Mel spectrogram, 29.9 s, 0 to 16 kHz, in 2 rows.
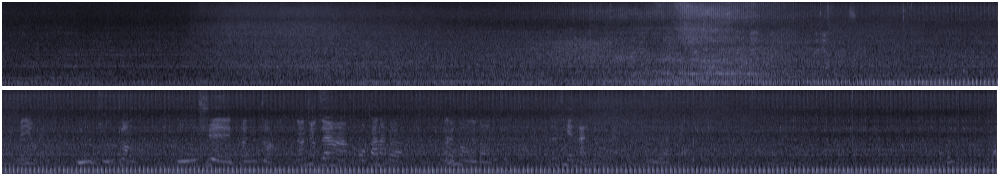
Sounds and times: Traffic Sound 0:00.0 - 0:29.8
waves 0:02.2 - 0:15.8

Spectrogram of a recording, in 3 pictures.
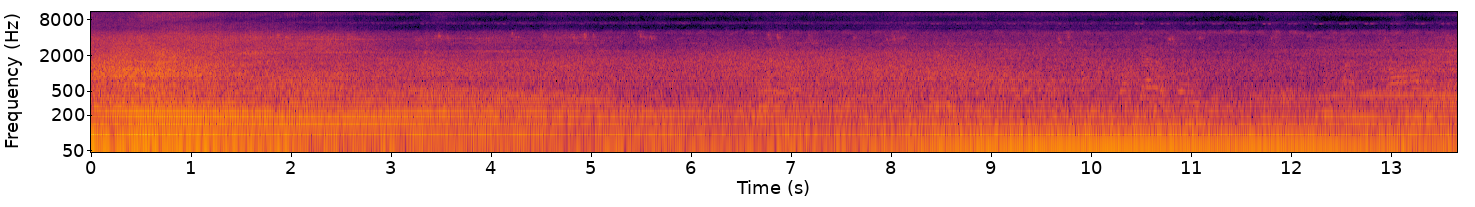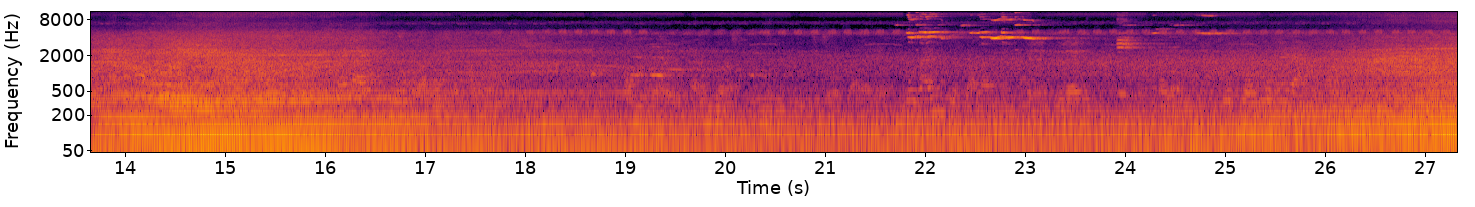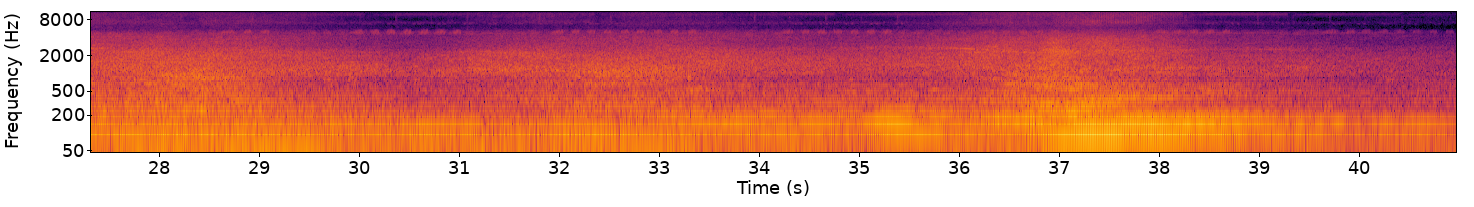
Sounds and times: Insect sounds 0:00.0 - 0:40.9
old couple 0:00.0 - 0:40.9
traffic sound 0:00.0 - 0:40.9
Bird call 0:21.7 - 0:25.1

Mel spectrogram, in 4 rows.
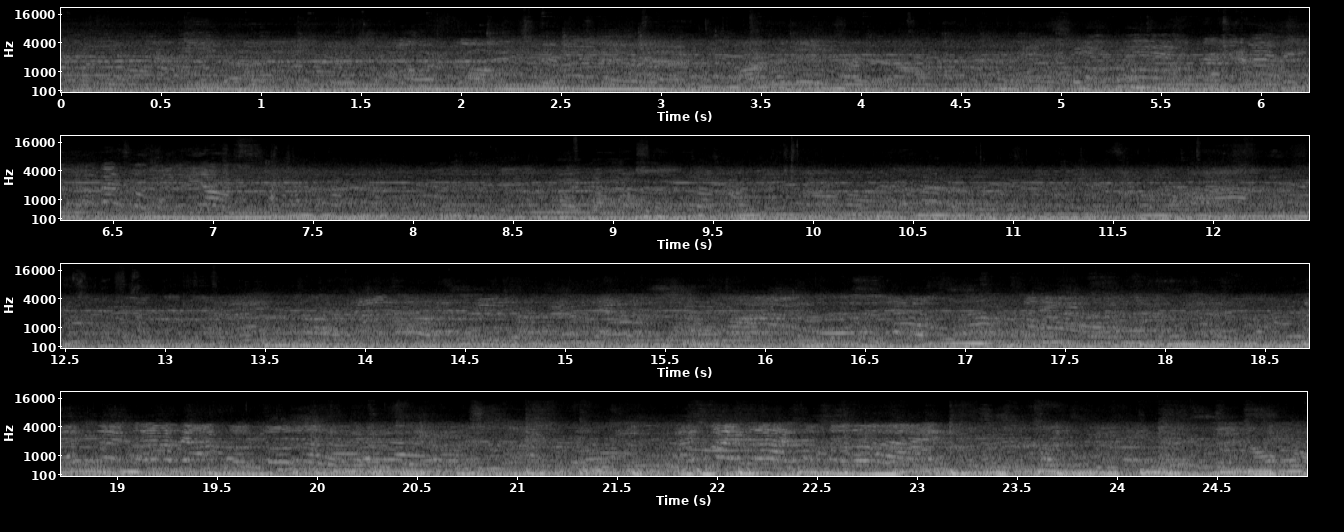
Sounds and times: Walking in the crowd 0:00.0 - 0:24.9

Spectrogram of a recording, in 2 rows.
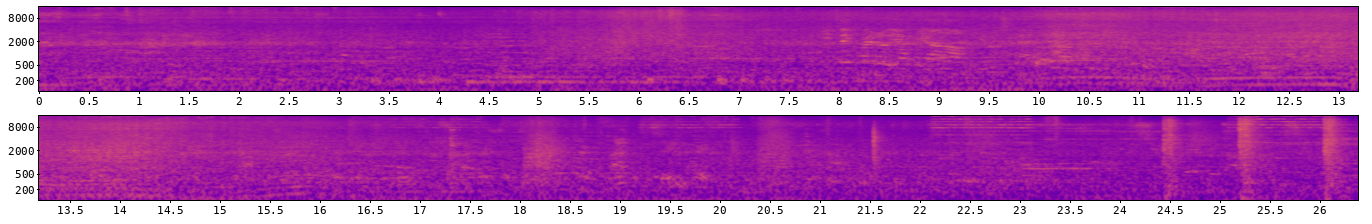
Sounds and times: Walking in a small alley 0:00.0 - 0:26.3
Traffic Sound 0:04.7 - 0:23.5

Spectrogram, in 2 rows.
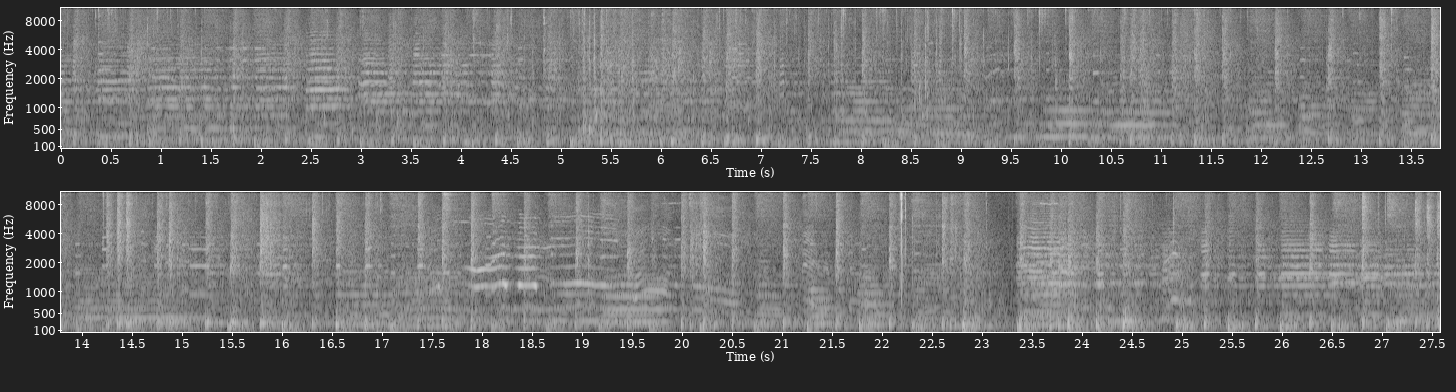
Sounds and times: firemen streetmusic 0:00.0 - 0:27.5
talks in the background 0:11.9 - 0:25.5

